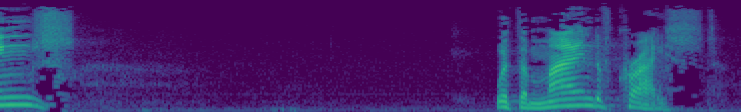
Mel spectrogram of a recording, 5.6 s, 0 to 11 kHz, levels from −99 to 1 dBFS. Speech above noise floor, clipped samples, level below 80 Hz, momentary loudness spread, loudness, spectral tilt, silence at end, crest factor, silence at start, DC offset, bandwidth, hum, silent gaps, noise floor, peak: 43 dB; under 0.1%; -72 dBFS; 20 LU; -33 LUFS; -4 dB/octave; 0.3 s; 26 dB; 0 s; under 0.1%; 9 kHz; none; none; -78 dBFS; -12 dBFS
